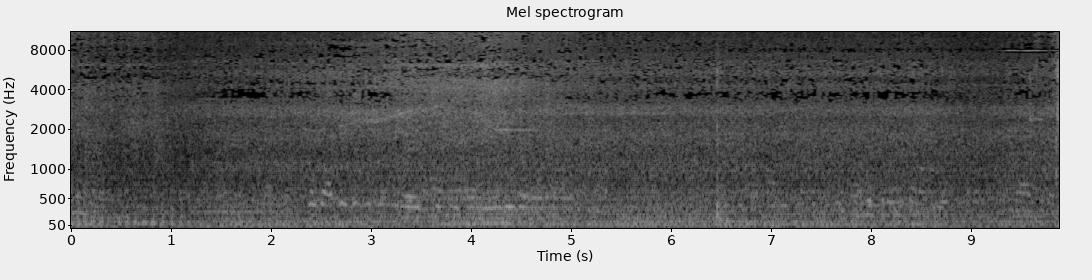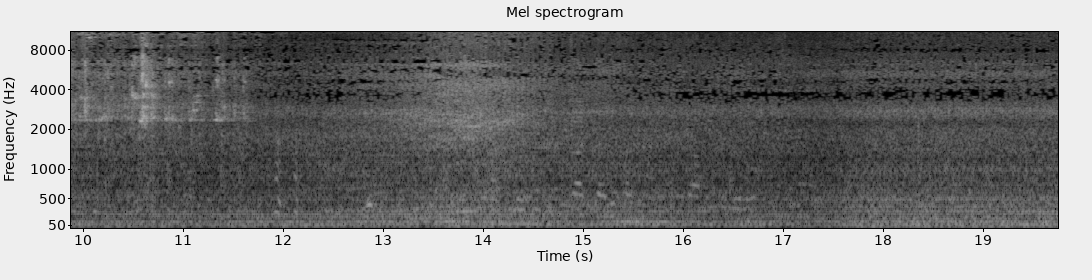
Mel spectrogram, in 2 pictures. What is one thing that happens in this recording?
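Car engines hum and idle in slow traffic.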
